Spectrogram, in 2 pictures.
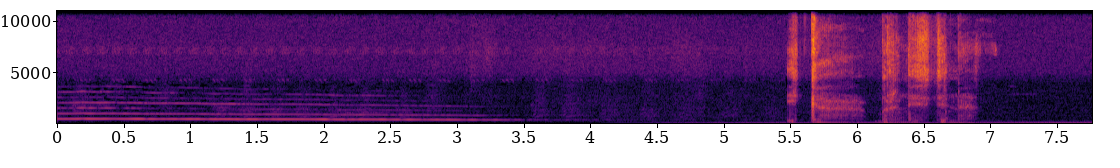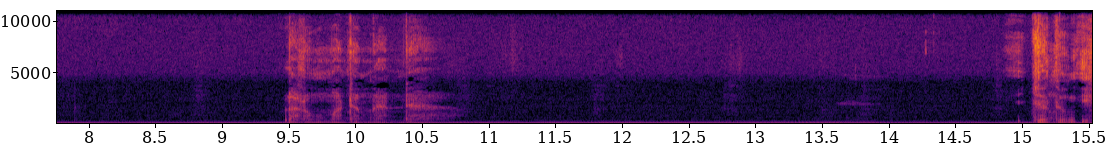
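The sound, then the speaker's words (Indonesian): Someone crying inside a room: a long, mournful wail slowly slides downward for the first few seconds, then gives way to a deep, steady rumble broken by several breathy, whispery bursts. “Ada yang menangis di dalam.”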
